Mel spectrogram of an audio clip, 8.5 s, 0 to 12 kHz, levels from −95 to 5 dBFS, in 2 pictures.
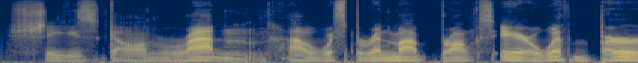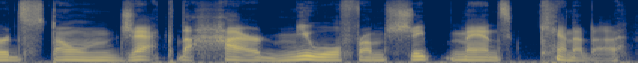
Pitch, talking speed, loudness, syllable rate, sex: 110 Hz, 135 wpm, -23 LUFS, 3.4 syllables/s, male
